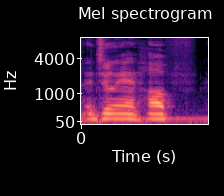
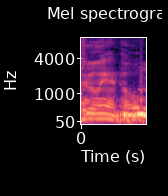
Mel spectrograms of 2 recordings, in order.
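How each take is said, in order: First: "Hough" pronounced huff. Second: "Hough" pronounced like ho. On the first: Host repeats the co-host's correction, "Hough" said as huff. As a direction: say "Hough" with short u and final f. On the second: Host picks the reading of the name they like better, "Hough" like ho. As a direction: say "Hough" with a long o, no f. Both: Shown as a demonstration. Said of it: "I like [name] better".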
